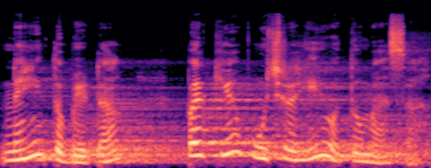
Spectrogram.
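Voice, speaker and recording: Woman voicing a gentle old father-in-law. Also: medium pitch, big pitch swings, unhurried, muffled recording, faint music behind. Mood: tender. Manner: affectionate, reassuring. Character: kind elderly widowed father-in-law, gentle. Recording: echoey room, far from mic.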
